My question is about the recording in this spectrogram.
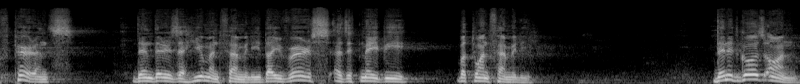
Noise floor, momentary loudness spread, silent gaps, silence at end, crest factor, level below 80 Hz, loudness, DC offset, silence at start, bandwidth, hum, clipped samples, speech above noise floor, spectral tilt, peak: -53 dBFS; 8 LU; none; 0 s; 14 dB; -54 dBFS; -19 LUFS; under 0.1%; 0 s; 15 kHz; none; under 0.1%; 35 dB; -5.5 dB/octave; -6 dBFS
